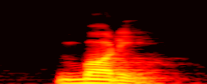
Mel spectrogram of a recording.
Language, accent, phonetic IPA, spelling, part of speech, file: Catalan, Valencia, [ˈbɔ.ɾi], bohri, noun, LL-Q7026 (cat)-bohri.wav
- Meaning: bohrium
